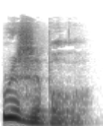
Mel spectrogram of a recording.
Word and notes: risible: British English

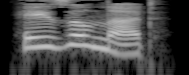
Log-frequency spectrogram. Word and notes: hazelnut (s): British English

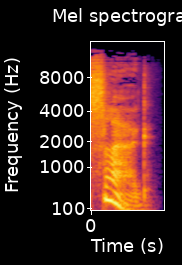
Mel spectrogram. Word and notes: slag: British English

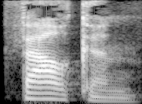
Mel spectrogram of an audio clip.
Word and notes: falcon: American English

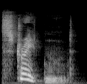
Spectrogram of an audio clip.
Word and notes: straitened: British English

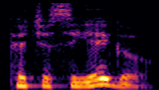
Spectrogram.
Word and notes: pichiciego: British English

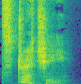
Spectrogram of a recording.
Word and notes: stretchy: British English

